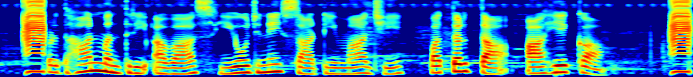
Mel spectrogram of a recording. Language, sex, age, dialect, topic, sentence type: Marathi, female, 25-30, Standard Marathi, banking, question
